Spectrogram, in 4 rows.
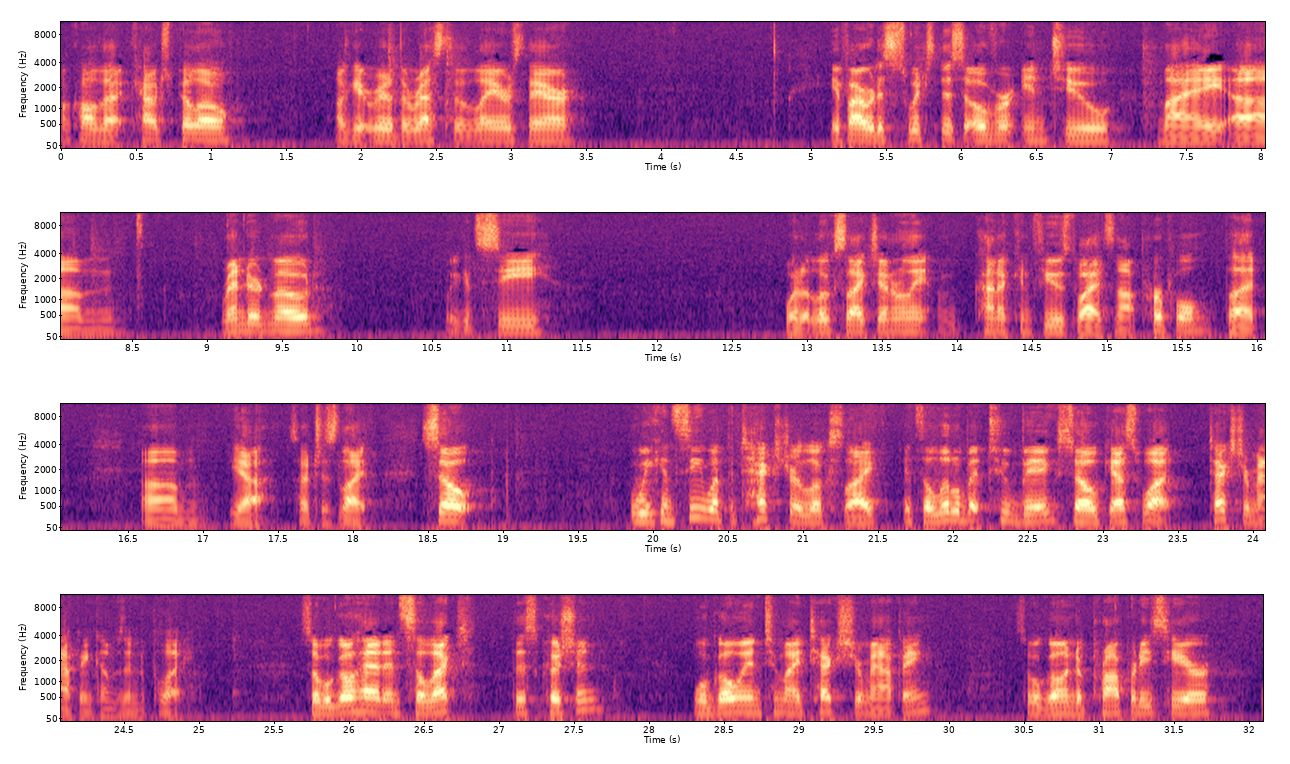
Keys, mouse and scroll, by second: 0.9 click, 1.7 shift+click, 2.6 click, 4.1 click, 5.8 click, 9.3 click, 16.3-16.9 scroll, 16.9-18.2 scroll, 18.2-19.2 scroll, 24.9-26.9 scroll, 26.9 click, 27.7 middle click, 31.0 click, 31.2 click.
